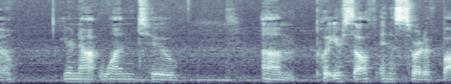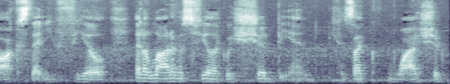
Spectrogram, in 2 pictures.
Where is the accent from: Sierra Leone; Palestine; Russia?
Russia; accent: Russian; And, like, I have such deep, like, my Russian accent.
